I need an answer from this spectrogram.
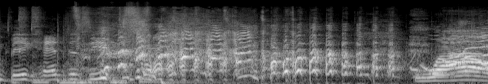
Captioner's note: group laughs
